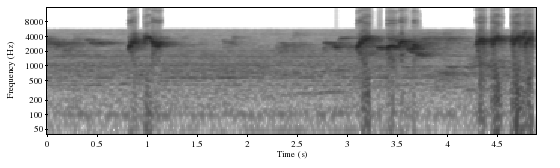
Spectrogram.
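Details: Red-whiskered bulbul from Huế, readied for competition, sings short bright warbling phrases separated by pauses, with clicks and steady hiss behind.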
